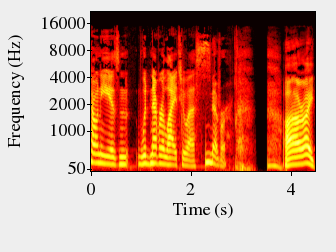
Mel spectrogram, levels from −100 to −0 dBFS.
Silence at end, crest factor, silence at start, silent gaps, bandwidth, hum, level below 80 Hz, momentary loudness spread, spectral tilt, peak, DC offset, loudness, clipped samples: 0 s; 20 dB; 0 s; none; 14.5 kHz; none; -50 dBFS; 21 LU; -4.5 dB/octave; 0 dBFS; under 0.1%; -19 LUFS; under 0.1%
